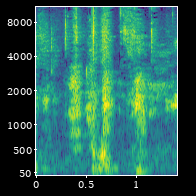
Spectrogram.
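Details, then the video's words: Two female dogs, a German Shepherd puppy almost a year old and a Golden Retriever mix, play fighting indoors; short yipping barks and growly bursts in quick succession. "German Shepherd puppy, and Golden retriever mix, play fight day, and night."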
